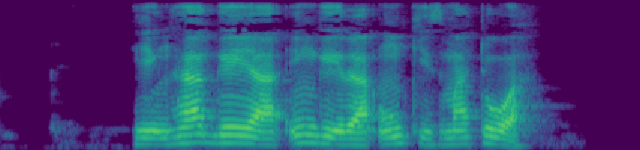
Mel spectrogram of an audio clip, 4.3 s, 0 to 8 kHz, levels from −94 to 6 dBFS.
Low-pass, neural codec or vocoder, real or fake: 7.2 kHz; none; real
